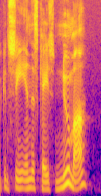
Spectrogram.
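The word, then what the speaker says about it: πνεῦμα: see in this case, pneuma, P-N, like pneumonia, pneuma, and then at the end you can see that T-I, pneumati.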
